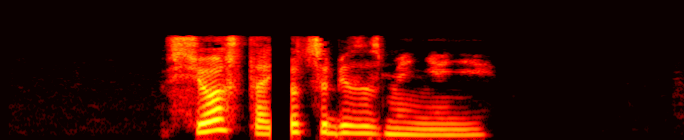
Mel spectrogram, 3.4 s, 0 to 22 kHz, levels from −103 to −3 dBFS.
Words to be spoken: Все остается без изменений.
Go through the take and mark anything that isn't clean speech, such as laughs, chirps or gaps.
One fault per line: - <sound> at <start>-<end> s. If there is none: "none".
- dropout at 1.3-1.5 s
